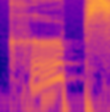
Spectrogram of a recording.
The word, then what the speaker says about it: CRPS: know i love you today we're talking curps and malls c-r-p-s and m-a-l-s at least the second one has something that you can pronounce but curps is a little odd to go around saying so crps and mals crps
